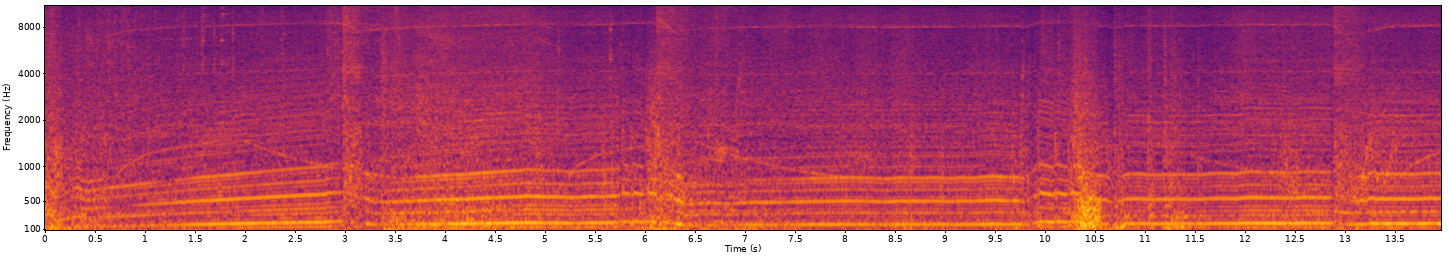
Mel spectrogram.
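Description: A Lamborghini Diablo in the racing game Need for Speed Heat roars loud and close, engine tone climbing through gears with sharp shift drops and brief tire squeals, no talking.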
